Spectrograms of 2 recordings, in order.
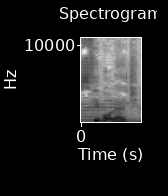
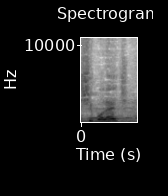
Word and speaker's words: chibolete: é muito interessante percebe se os homens dissesse sibolete em vez de chibolete eles entendia que era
